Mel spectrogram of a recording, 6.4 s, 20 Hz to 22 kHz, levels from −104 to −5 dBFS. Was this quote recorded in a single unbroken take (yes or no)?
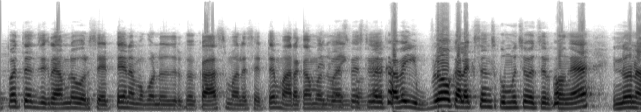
no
